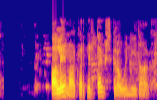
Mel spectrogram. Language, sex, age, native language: Icelandic, male, 14, Icelandic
